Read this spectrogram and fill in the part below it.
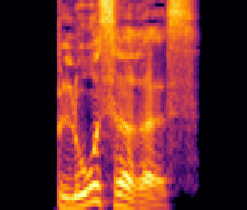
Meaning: strong/mixed nominative/accusative neuter singular comparative degree of bloß
- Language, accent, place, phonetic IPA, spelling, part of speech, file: German, Germany, Berlin, [ˈbloːsəʁəs], bloßeres, adjective, De-bloßeres.ogg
